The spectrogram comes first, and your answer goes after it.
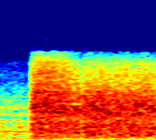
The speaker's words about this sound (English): That sound you just heard was the decompression.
